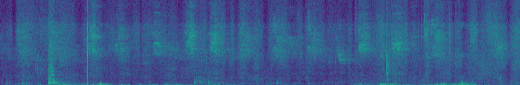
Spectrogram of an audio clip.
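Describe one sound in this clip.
A duster rubs against a whiteboard.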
